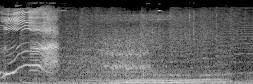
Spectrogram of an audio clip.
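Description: A loud, sharp burst of car tires squealing with wavering high pitch, then a steady engine drone from a video-game race car that continues to the end, on the second lap of a closely contested two-player race.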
